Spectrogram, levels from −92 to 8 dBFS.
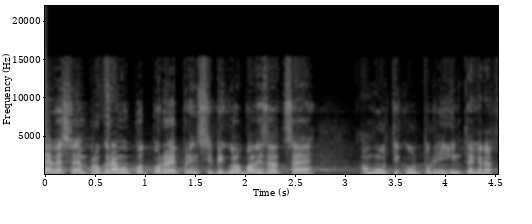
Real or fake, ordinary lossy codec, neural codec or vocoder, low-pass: fake; Opus, 24 kbps; vocoder, 44.1 kHz, 128 mel bands every 256 samples, BigVGAN v2; 14.4 kHz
